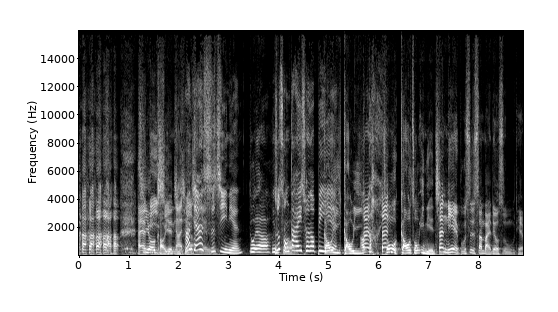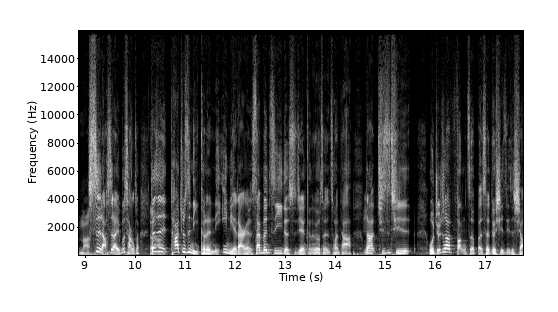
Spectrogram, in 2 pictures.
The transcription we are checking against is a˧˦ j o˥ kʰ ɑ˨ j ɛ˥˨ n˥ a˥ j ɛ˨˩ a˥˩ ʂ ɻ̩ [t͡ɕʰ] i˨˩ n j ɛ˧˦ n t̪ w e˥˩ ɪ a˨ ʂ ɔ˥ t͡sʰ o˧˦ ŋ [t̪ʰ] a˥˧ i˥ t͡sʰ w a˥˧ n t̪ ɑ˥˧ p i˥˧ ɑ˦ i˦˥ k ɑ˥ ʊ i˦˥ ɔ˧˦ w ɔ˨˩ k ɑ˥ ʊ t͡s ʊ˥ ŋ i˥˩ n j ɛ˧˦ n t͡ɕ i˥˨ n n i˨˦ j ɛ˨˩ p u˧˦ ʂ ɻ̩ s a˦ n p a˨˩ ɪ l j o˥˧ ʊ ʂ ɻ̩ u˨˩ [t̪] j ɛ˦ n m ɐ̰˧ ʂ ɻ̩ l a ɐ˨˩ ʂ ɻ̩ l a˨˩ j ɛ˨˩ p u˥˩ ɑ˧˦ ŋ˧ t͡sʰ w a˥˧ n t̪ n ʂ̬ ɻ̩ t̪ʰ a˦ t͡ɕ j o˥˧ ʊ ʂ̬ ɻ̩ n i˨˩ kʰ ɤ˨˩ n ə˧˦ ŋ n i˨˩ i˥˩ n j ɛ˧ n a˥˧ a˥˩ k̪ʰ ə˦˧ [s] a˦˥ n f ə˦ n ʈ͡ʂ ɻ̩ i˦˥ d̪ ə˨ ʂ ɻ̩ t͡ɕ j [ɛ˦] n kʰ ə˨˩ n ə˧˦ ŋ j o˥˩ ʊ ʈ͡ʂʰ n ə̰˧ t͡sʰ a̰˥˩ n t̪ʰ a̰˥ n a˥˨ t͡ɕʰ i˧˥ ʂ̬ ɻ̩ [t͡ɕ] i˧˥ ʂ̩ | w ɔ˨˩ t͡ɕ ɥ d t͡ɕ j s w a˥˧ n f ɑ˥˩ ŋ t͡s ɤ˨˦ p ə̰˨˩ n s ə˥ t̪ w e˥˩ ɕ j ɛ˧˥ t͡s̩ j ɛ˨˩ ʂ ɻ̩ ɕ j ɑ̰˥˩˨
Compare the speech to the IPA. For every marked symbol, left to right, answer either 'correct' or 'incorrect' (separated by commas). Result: incorrect, incorrect, incorrect, correct, correct, incorrect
